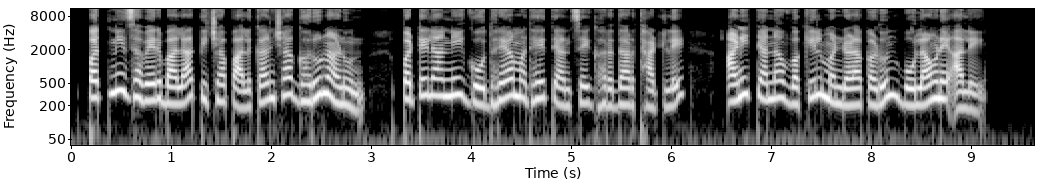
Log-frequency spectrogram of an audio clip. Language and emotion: Marathi, neutral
